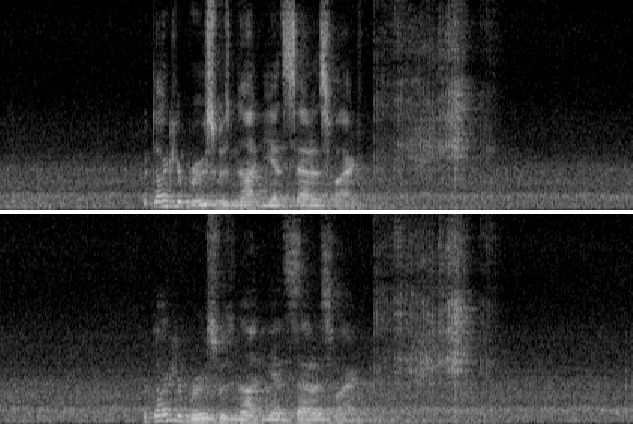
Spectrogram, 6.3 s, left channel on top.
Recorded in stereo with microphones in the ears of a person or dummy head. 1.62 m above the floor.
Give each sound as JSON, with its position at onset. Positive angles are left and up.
{"t": 1.4, "sound": "a man speaking", "side_deg": 85, "distance_m": 0.7}
{"t": 3.7, "sound": "scissors", "side_deg": 5, "distance_m": 5.5}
